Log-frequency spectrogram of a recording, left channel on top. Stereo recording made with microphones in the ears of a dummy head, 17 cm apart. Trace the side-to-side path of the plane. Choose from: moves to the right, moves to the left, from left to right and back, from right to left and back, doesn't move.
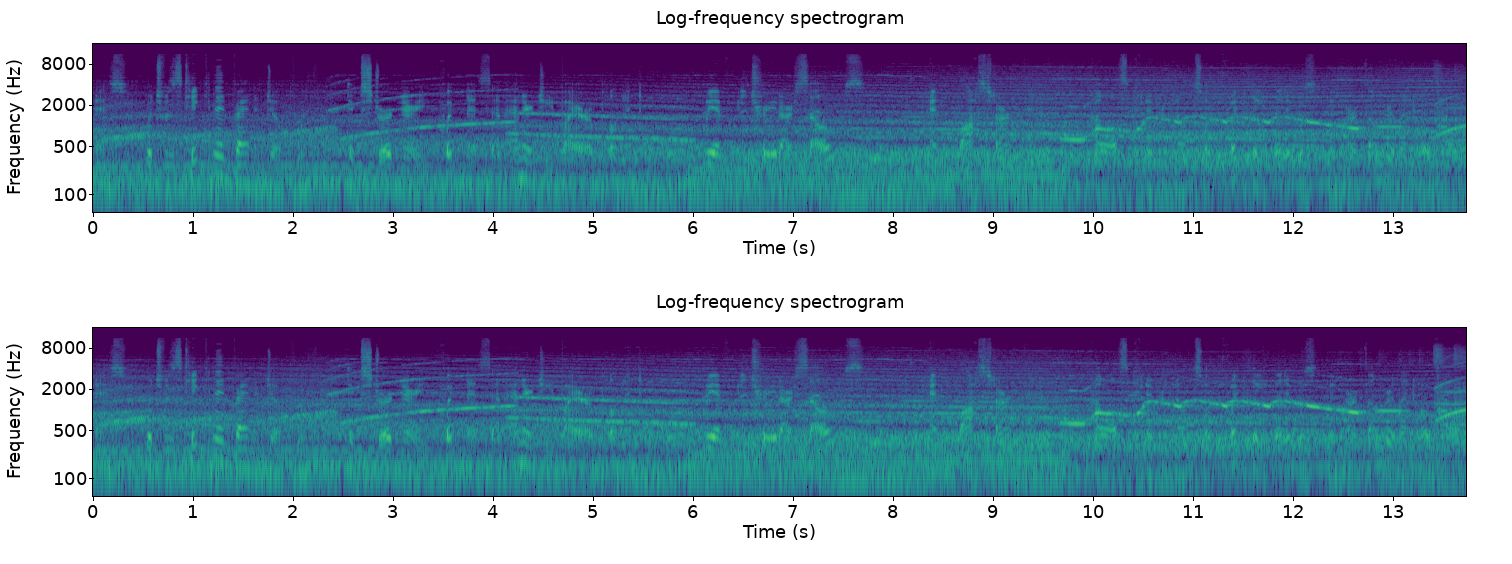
moves to the left.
